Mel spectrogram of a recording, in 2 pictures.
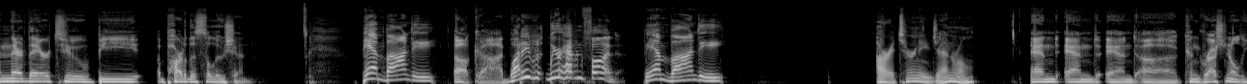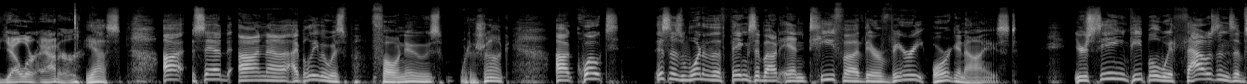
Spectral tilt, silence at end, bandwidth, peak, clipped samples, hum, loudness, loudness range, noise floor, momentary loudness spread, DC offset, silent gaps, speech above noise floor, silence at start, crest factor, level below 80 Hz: -4.5 dB/octave; 0 s; 17.5 kHz; 0 dBFS; under 0.1%; none; -22 LUFS; 3 LU; -75 dBFS; 7 LU; under 0.1%; none; 54 dB; 0 s; 22 dB; -48 dBFS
